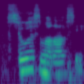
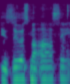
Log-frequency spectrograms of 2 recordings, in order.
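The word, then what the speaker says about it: Si Yu'os Ma'åse: Suis Maasi. Yes, I always get that. Zeus Maasi.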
